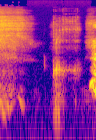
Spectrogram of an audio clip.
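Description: A person snoring loudly, with raspy, breathy snores following one another in a slow rhythm, the last one rising into a harsher, rattling tone; it is the character Gabrielle snoring in a scene of Xena. No one speaks.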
